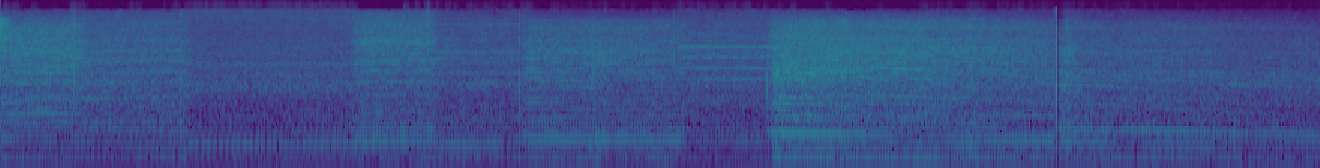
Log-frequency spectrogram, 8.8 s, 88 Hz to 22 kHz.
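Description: A race car in a Gen 6 Cup Series racing video game revs through gear changes as it leaves pit road at Homestead. Each rev climbs in pitch before dropping at the next shift, with a sharp click near the end.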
